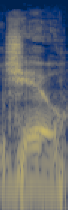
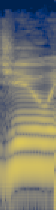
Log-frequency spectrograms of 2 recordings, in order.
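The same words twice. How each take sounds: First: The word is said in a harsh, contemptuous tone. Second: The word is said in a plain, neutral tone. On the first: It is used as an insult. "Or you could say" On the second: It is an ordinary description of someone's religion. "that's very common"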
